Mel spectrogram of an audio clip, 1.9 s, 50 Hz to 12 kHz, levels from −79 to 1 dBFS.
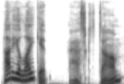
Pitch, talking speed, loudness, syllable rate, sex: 135 Hz, 225 wpm, -19 LUFS, 5.6 syllables/s, male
